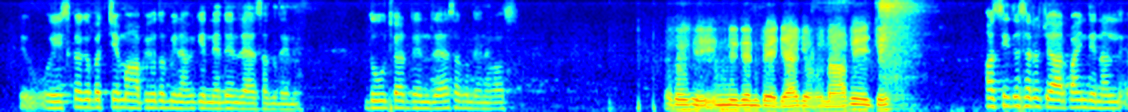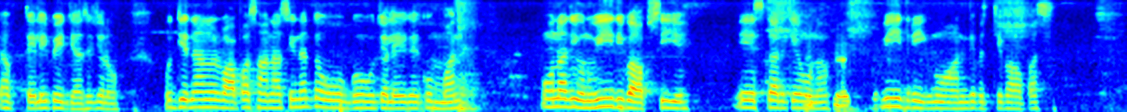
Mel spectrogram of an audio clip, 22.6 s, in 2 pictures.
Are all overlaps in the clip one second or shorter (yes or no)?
yes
